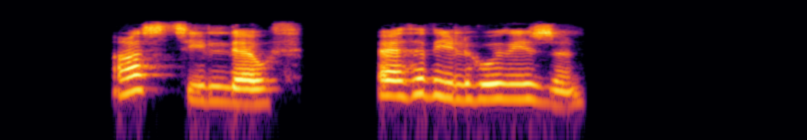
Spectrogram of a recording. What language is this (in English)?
Kabyle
